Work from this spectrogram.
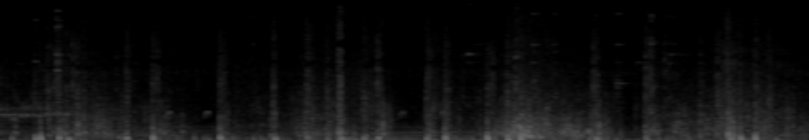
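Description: Horse hooves clip-clop steadily in the Western video game Red Dead Redemption, a quick run of close, sharp hoofbeats with faint background ambience.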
